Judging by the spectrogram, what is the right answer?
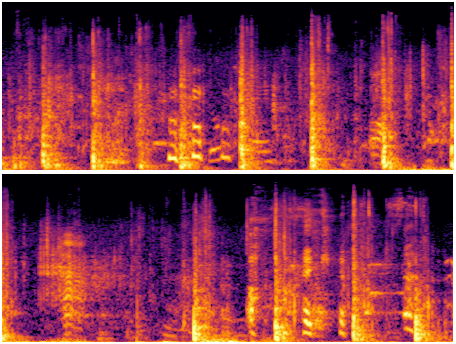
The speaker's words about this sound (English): This is the sound of a dog eating.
